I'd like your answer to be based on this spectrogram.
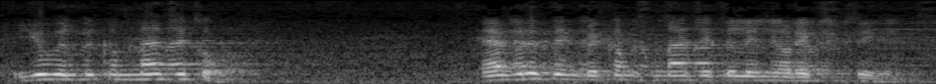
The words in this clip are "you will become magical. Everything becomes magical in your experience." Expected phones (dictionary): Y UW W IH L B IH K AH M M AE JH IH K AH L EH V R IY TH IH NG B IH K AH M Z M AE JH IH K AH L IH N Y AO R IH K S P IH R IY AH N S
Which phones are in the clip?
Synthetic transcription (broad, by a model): Y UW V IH L B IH K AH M M AE JH IH K AH L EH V R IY T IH NG B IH K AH M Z M AE JH IH K AH L IH N Y AO R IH K S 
